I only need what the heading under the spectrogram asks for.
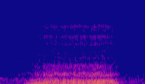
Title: Taz snoring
